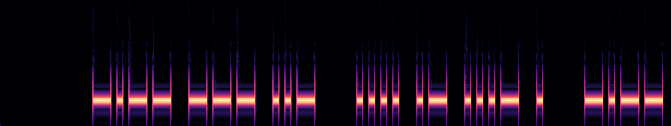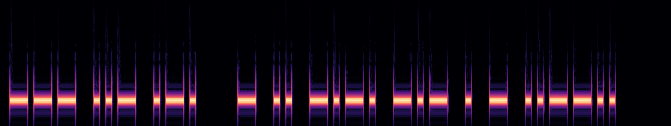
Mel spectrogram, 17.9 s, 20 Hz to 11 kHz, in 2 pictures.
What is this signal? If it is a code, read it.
Morse code, heard as a keyed tone, about 15 wpm, 700 Hz. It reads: YOU HAVE YOUR TICKET?
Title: Sentences from Top 1400 Words 15wpm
